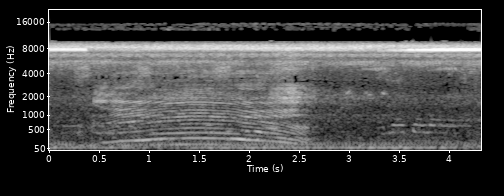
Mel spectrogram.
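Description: A cow lowing: one long moo, starting about half a second in and lasting about two seconds, rising and then falling in pitch. An insect's steady high trill sounds at the start and again near the end.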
